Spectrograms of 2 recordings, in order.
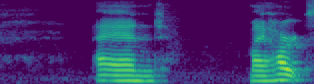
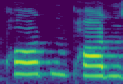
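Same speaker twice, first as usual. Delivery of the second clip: high, repeated puzzled pardon; deaf mom; 4 dB louder than usual. Retold or imitated. Deaf mother not hearing her daughter, repeating pardon. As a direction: keep asking, not hearing. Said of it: "She's like".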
